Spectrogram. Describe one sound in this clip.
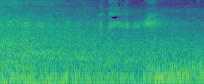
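A magic blast whooshes from a hand.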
